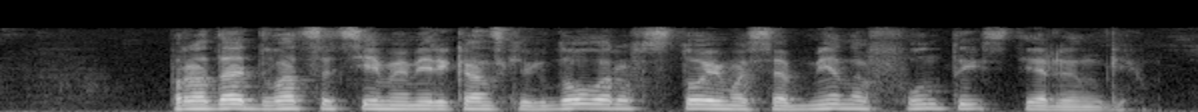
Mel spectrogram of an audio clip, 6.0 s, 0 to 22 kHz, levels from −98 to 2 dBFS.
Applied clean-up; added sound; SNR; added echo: none; none; none; none.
